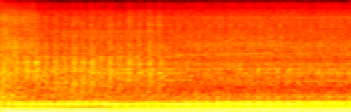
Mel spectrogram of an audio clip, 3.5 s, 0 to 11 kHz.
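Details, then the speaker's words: MK4 12v VR6 wagon first start right after installing Techtonics Tuning 268 cams with new gaskets: brief uneven lope, then settles into a steady, smooth low idle with no knocking or marbles; sounds good so far. "sound like she had to get situated but she's good now yeah we'll let it run for a minute and it comes down and we'll see but okay um so far sounds pretty good"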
